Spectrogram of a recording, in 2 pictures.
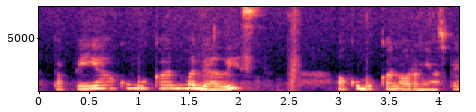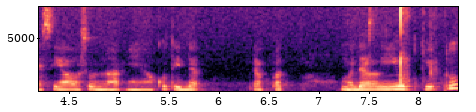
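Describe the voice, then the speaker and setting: A woman's high voice at a moderate pace, with fairly even intonation, over noticeable background noise. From Bali, Indonesia (Denpasar). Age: 20s. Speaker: educational YouTuber, astronomy teacher. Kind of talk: casual personal vlog.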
